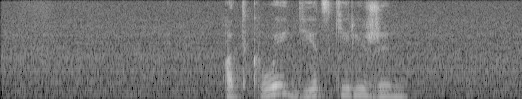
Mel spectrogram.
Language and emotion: Russian, neutral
